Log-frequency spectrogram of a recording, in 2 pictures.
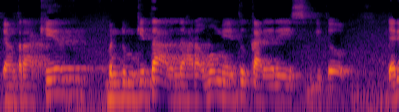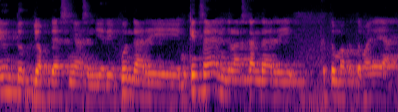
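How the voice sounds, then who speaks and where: Speaking at a moderate pace in a darkish, mid-range voice, the young student association chair describes his group in depth for a relaxed podcast, filling pauses often. A little hiss or hum sits under the faint ambience of a roomy space.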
